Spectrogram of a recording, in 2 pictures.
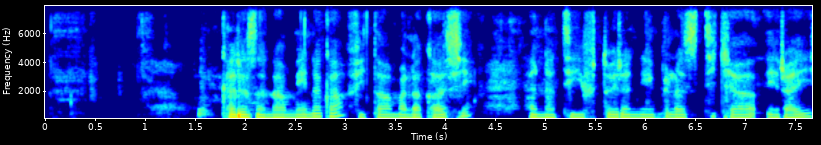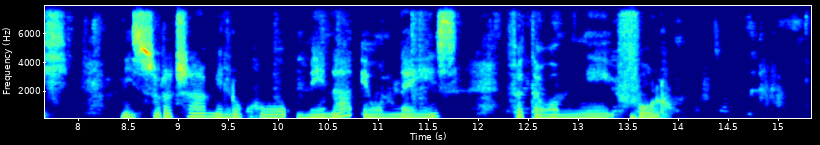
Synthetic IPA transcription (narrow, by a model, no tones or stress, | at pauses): kʰaɾazanəmenakəv̥it̪amalaɡasianat̪ʰifi̥t̪weɾaniplast̪ikʲʰəiɾaj | mi̥suɾaʈ͡ʂəmilukʰumenəewaminajiz̥i̥fat̪awaminiv̥olu̥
